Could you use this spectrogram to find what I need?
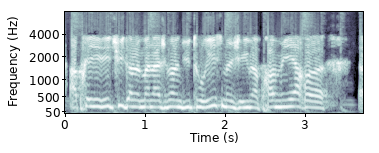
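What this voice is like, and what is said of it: Southern French accent. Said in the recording (French): “Vous aurez l'impression de partir dans le sud de la France avec son accent. ... ce petit accent, on va le reconnaître tout de suite. ... originaire du sud de la France”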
